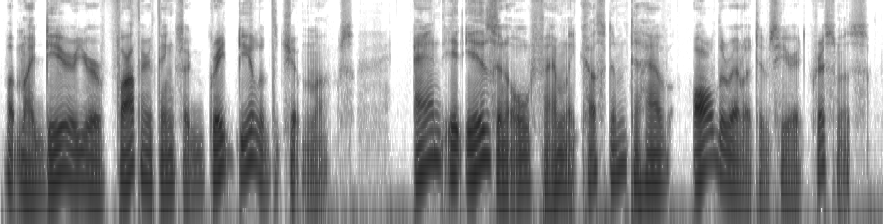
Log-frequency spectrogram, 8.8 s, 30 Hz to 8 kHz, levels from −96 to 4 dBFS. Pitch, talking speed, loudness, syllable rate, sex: 95 Hz, 185 wpm, -21 LUFS, 4.8 syllables/s, male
